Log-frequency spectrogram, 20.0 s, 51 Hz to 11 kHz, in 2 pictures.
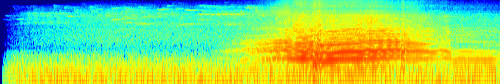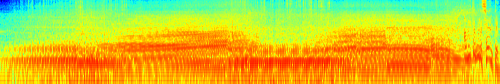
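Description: Ducati Panigale V4 SP2's 1,103 cc Desmosedici Stradale V4 accelerating hard through the gears, its pitch climbing and dropping back at each upshift. It comes in about five seconds in, eases off around nine seconds, then pulls again through a run of upshifts. Faint birdsong is heard before the engine comes in.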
